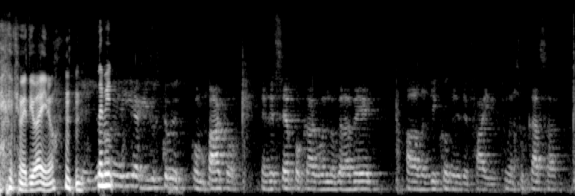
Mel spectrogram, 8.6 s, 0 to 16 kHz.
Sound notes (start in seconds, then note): 1.9 speaking in Spanish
